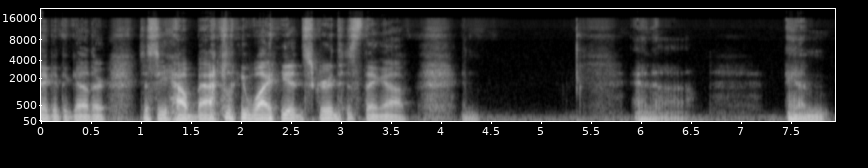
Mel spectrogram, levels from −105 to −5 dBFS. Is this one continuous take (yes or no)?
no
